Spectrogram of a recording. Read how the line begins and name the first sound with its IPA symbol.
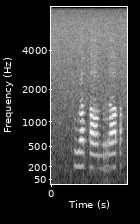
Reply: pʰ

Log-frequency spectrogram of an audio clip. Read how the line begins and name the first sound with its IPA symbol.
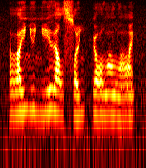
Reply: lˠ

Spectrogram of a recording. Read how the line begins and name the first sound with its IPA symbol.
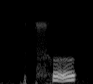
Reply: t͡sʰ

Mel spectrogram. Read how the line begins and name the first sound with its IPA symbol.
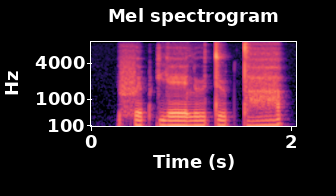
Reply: f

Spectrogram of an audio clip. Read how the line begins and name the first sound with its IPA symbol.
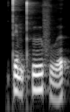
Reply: t̪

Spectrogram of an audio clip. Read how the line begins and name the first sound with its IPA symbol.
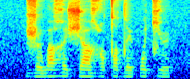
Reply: ʐ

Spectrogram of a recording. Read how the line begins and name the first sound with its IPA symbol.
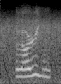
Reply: l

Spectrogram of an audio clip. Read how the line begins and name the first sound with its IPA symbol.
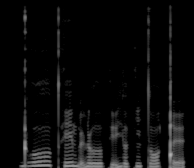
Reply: ɖʱ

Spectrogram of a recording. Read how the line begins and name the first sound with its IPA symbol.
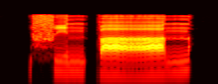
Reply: f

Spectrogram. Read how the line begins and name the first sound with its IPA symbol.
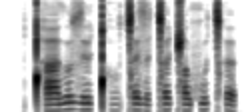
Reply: ǃʰ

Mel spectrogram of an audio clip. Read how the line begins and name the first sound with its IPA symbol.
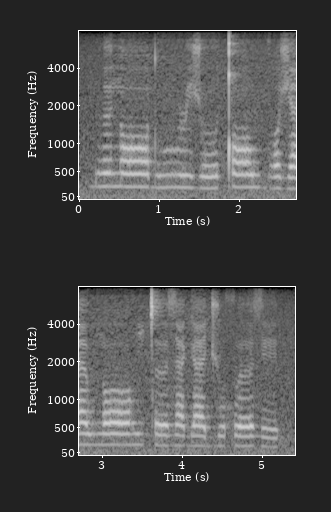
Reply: bʱ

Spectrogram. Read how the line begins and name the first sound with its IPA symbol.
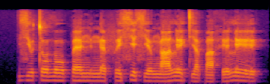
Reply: zʲ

